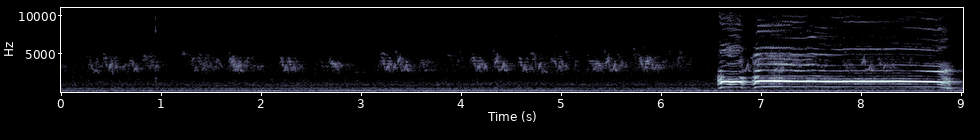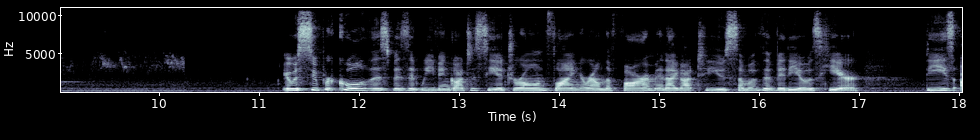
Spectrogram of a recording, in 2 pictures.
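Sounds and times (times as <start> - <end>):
rooster crowing: 6.5 - 9.6.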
